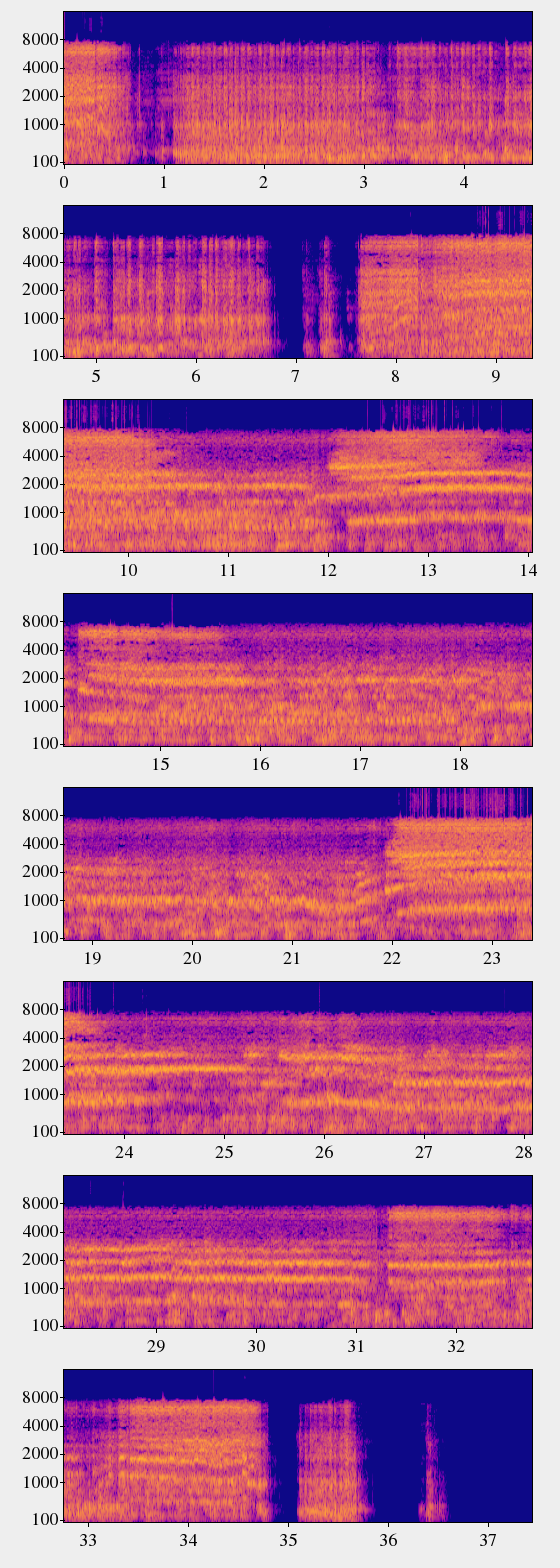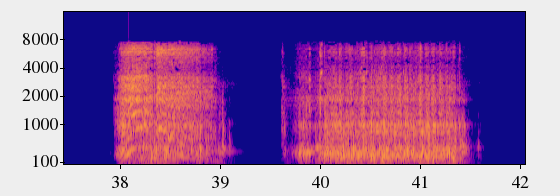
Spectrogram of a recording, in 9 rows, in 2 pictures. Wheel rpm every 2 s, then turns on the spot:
60, 30, 40, 30, 140, 190, 210, 210, 200, 170, 150, 180, 230, 180, 160, 160, 160, 80, 0, 20, 20.
0-8 40-42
